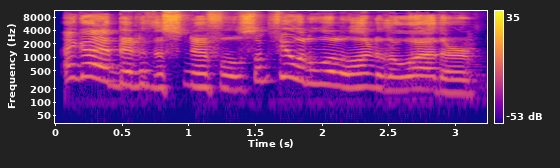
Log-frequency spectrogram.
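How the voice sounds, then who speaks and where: A man voicing a whiny grown man who fusses over a small cold, in a mocking, high, sing-song way. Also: sing-song, quick pace. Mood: mocking whine.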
